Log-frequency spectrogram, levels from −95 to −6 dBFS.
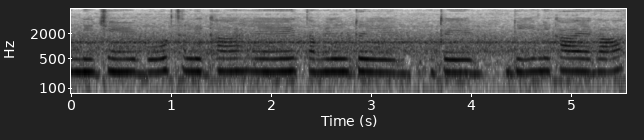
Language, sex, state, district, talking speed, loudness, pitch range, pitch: Hindi, female, Chhattisgarh, Balrampur, 85 wpm, -14 LUFS, 250-255 Hz, 250 Hz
